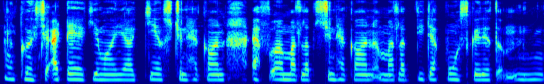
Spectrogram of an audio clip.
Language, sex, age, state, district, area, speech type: Kashmiri, female, 30-45, Jammu and Kashmir, Baramulla, rural, spontaneous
